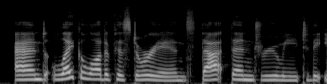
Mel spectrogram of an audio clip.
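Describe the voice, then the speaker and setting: In a very clean recording with a silent background and a dry, close sound with no echo, a woman with a Canadian accent uses a normal speaking voice at a medium pitch. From Canada. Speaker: historian. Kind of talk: interview.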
